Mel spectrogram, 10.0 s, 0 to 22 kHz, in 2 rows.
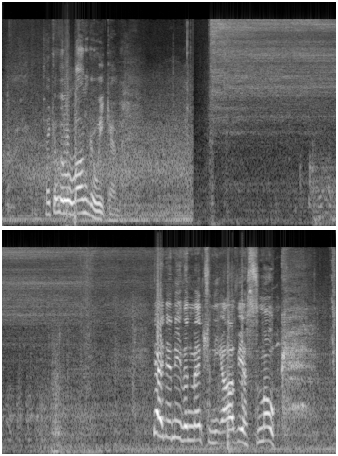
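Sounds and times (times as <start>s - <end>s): diesel truck engine idling: 3.0s - 10.0s.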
